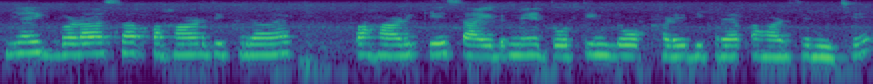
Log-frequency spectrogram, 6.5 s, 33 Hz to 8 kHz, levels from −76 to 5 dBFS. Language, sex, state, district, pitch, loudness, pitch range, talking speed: Hindi, female, Bihar, Gopalganj, 220 Hz, -22 LUFS, 205-230 Hz, 220 wpm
